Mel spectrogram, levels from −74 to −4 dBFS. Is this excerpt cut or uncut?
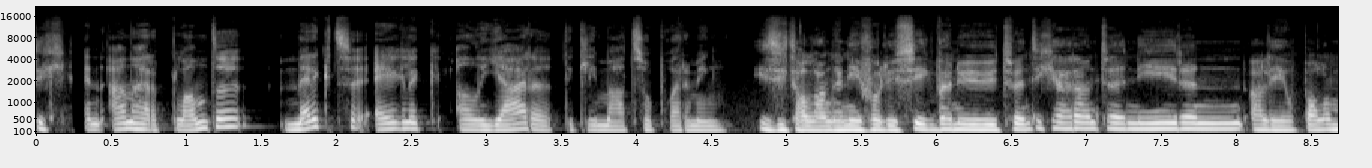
uncut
